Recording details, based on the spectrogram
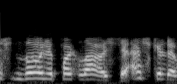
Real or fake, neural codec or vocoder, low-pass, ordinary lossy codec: fake; codec, 16 kHz, 2 kbps, FreqCodec, larger model; 7.2 kHz; AAC, 64 kbps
